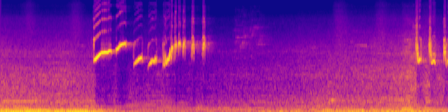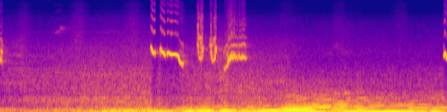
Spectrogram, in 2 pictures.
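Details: Morning song of an orange-headed thrush, used to bring birds into breeding condition: scattered bursts of bright whistles and quick chattering notes, separated by pauses, over heavy low-pitched background rumble.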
